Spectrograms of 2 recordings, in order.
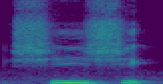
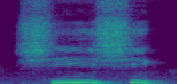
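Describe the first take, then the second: Both takes have the same delivery.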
